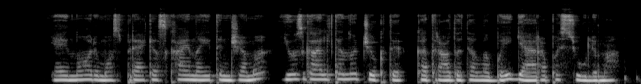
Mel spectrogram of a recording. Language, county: Lithuanian, Vilnius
